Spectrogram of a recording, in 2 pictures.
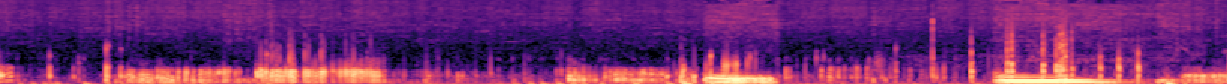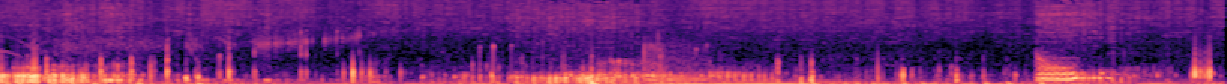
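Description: Loud irregular gurgles and drawn-out groaning rumbles with brief squeaky tones; typical hunger stomach growling.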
